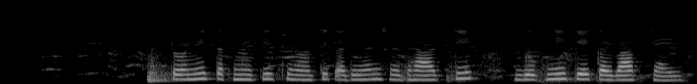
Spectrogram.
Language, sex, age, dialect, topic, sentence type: Maithili, female, 31-35, Southern/Standard, agriculture, statement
